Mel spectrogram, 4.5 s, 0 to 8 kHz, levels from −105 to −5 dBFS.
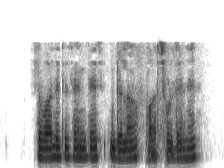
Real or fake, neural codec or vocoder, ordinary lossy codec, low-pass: real; none; AAC, 16 kbps; 7.2 kHz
